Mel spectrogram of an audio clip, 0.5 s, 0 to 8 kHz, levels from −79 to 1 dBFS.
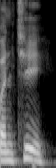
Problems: none marked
